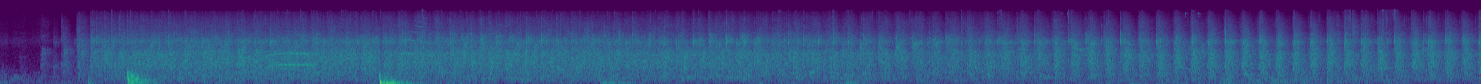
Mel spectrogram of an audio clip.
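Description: Audience applause breaking out as the singing ends, settling into rhythmic clapping in unison at about two claps a second through the second half. Two dull thumps stand out a few seconds in.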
